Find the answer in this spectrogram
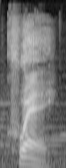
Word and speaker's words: que: The letter combination QU always sounds like K. What? Que.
